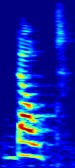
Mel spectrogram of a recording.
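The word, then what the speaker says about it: doubt: डाउट बी का कोई role नहीं है। इसको क्या बोलते हैं? डाउट।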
